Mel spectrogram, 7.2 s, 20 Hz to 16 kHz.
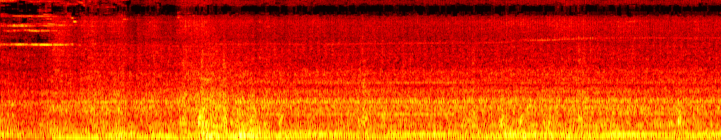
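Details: Garbage truck SL757, a spare that has started slamming: heavy diesel rumbles loud and deep with a raspy, blatting edge over the engine note; exhaust leak.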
